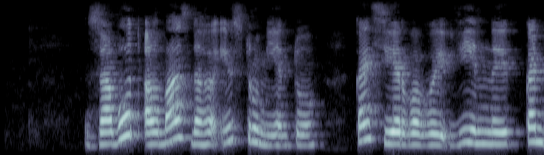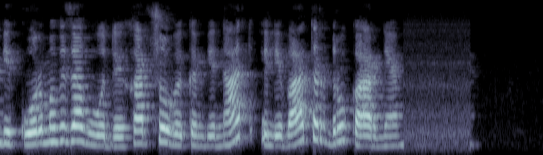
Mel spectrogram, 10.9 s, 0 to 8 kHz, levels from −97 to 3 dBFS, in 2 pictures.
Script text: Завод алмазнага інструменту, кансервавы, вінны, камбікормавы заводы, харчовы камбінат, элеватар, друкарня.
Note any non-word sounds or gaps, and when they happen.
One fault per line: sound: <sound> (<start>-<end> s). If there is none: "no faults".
no faults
